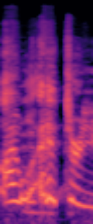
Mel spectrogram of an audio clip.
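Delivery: high angry yelling. Retelling a movie scene where a character yells at a man in a theater: imitating John Cena yelling. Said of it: "when he's yelling at the dude in the movie theater".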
